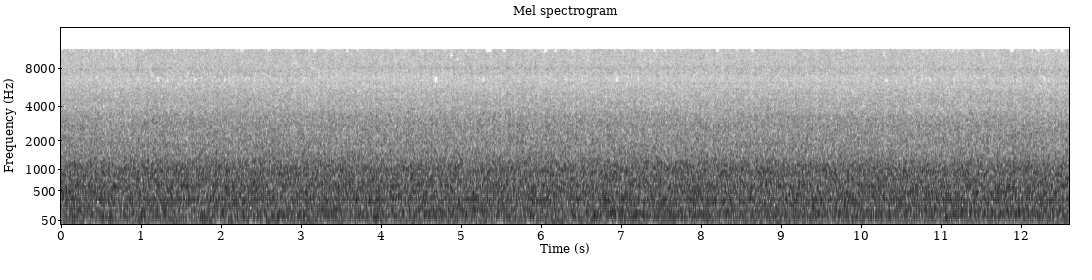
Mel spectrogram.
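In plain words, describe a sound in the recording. Truck engines idle with a steady, loud rumble nearby.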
